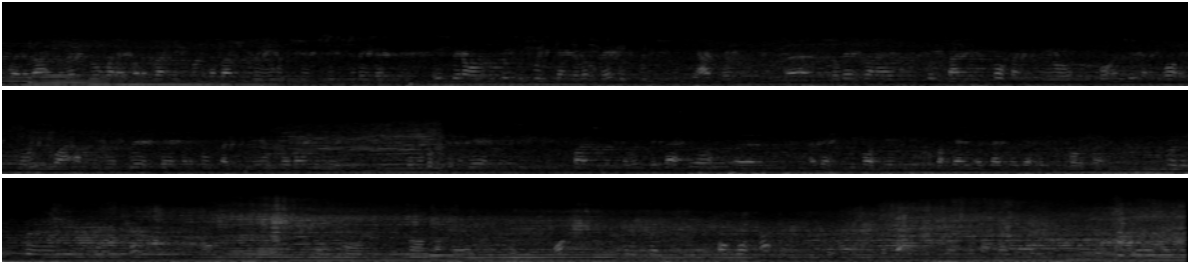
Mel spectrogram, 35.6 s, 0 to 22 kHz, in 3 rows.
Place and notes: Silverstone Circuit, Towcester, UK - British Motorcycle Grand Prix 2018 ... moto grand prix ...
British Motorcycle Grand Prix 2018 ... moto grand prix ... free practice four ... maggotts ... lavalier mics clipped to baseball clap ...
25 August 2018, 14:05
